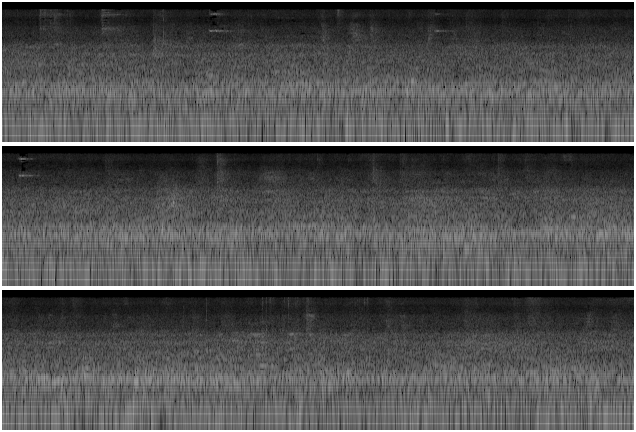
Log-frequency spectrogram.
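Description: A crowd of people chatters steadily in the background.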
